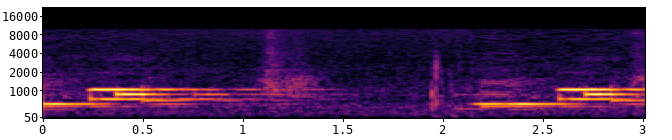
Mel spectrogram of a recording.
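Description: A Windows long toast notification shown on screen plays its chime as a short series of bright, melodic electronic tones, then repeats after a pause, with a faint click in between over a low background hum.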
